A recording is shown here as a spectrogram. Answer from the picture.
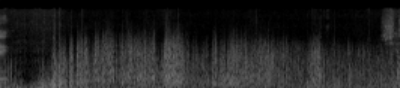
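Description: Wind buffeting the microphone outdoors, a gusty rushing noise with no clear engine tone above it.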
